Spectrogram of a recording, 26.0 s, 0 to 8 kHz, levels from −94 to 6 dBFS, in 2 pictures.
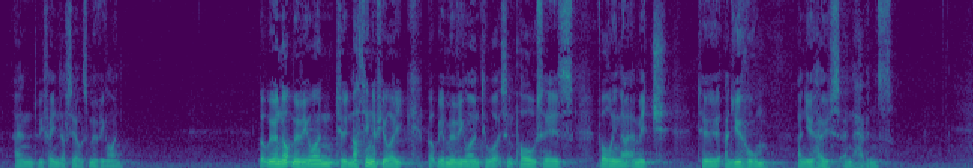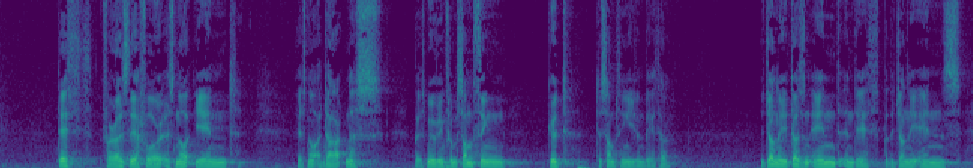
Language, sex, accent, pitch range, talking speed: English, male, British, 90-105 Hz, 165 wpm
